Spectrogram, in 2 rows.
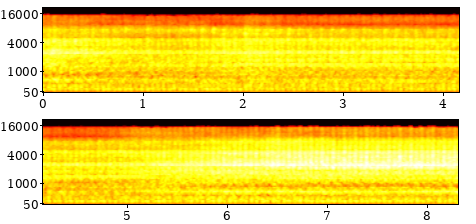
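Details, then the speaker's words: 2002 Ford 7.3 Powerstroke diesel, snowy December cold start, 4-inch turbo-back MBRP exhaust, likely a TC 6-position tuner: even rapid diesel clatter under deep open exhaust rumble, building slightly near end; normal idle. "the old classic 7/3 sounds like she's open yes 4-inch turbo back mbrp exhaust and he has that TC 6 position Turner I believe"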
